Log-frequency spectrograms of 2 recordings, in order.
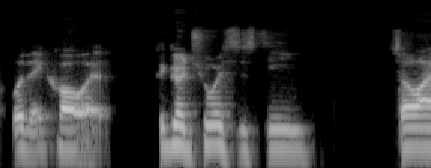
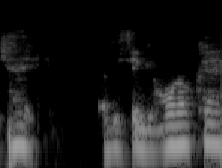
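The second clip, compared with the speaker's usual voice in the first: soft mom check-in; 15 dB quieter than usual. Retold or imitated. Mom cracks, checks in softly.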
